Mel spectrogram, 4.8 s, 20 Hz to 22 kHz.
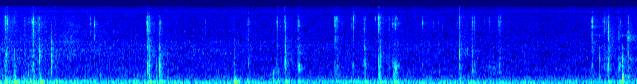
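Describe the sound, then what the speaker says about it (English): Keys on a 2008 unibody MacBook keyboard are tapped in quick irregular bursts while a password is entered, faint and close, with a low hum underneath and no speech. "I'm going to type my password in."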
